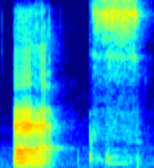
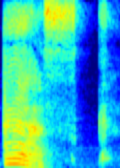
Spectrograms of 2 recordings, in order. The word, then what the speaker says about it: ask: they use it incorrectly the word is hierarchy hierarchy a number of people I've heard say just say hierarchy and that's incorrect one of the words that just makes my skin crawl that I hear people say is the word axe it should be asked but a lot of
